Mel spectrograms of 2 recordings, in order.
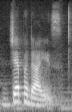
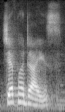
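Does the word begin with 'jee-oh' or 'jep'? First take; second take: jep; jep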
